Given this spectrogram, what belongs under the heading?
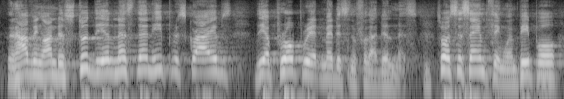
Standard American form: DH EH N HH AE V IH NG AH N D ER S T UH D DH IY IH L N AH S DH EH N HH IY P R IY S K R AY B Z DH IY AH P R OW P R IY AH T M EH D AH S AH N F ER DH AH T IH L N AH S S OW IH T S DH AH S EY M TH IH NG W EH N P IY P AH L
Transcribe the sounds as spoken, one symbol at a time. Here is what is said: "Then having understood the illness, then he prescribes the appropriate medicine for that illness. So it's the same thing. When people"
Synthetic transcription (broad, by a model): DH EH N HH AE V IH NG AH N D ER S T UH D DH IY IH L N AH S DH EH N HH IY P R IY S K R AY B Z DH IY AH P R OW P R IY AH T M EH D AH S AH N F ER DH AH T IH L N AH S S OW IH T S DH AH S EY M TH IH NG W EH N P IY P L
